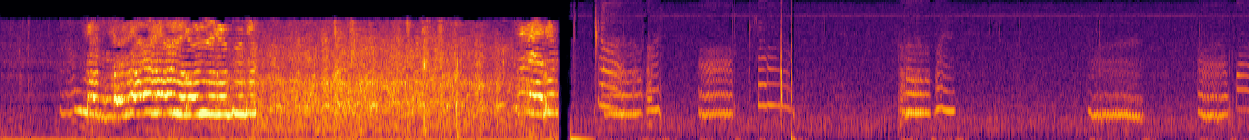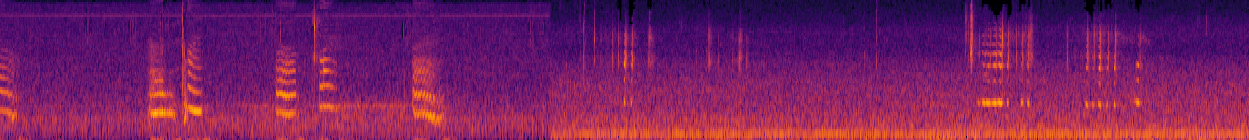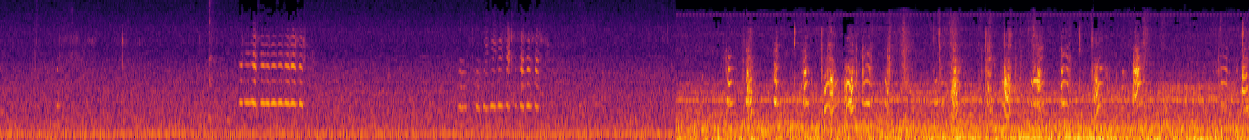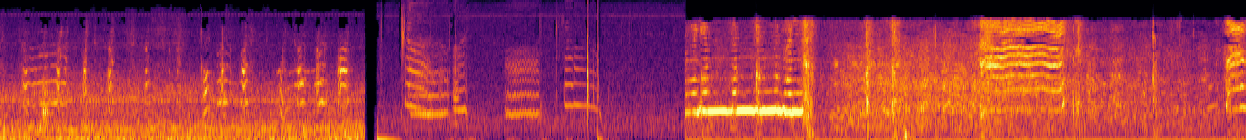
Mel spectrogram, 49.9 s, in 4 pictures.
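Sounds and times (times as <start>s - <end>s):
low hum: 14.7s - 41.2s
cats meowing: 15.2s - 17.0s, 18.5s - 19.0s, 22.1s - 24.0s, 27.3s - 28.1s, 29.6s - 30.5s, 32.2s - 36.5s, 37.2s - 43.5s, 44.3s - 45.6s, 47.2s - 48.2s, 49.7s - 49.9s.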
